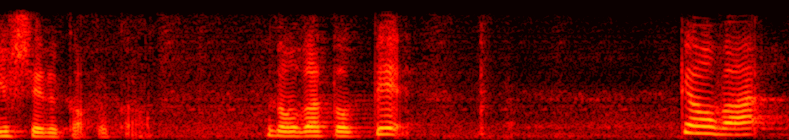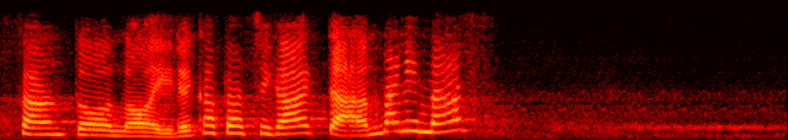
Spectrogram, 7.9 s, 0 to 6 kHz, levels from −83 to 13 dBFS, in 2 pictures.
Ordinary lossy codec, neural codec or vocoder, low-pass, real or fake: none; codec, 16 kHz, 1.1 kbps, Voila-Tokenizer; 5.4 kHz; fake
